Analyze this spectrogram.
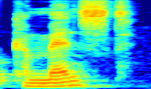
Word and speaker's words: commenced: so this almost commenced when words end with Ed you have to be really careful because they can either sound like or ID so for example commenced it's almost like a an st sound even though that's not how it's written and then otherwise it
